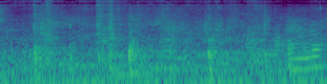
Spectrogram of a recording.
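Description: A tour group shuffling and walking across a stone floor, with faint irregular footsteps, low murmur of people and a steady low rumble.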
